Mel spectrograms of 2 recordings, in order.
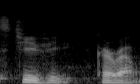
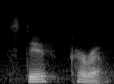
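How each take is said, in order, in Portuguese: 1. Uma vogal extra é acrescentada depois da consoante final. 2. A consoante final é pronunciada sem vogal acrescentada. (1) "não diga Steve Carell" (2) "não coloque essa vogal de apoio aí"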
